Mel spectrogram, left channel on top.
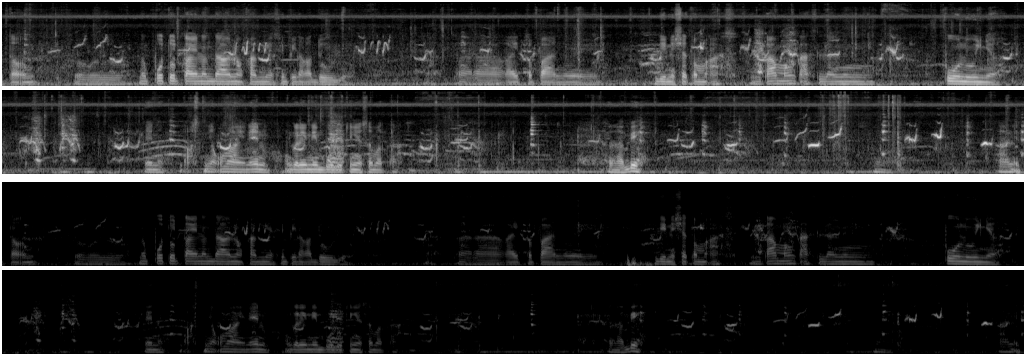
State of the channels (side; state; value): right; quieter; 27.0 dB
